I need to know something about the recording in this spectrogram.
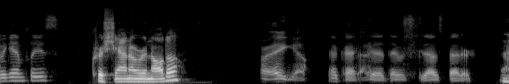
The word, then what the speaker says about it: Cristiano Ronaldo: how to respond to that what's that you pronounce his name again please Cristiano Ronaldo all right thanks guys he won his fifth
